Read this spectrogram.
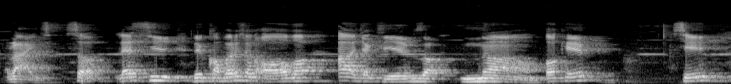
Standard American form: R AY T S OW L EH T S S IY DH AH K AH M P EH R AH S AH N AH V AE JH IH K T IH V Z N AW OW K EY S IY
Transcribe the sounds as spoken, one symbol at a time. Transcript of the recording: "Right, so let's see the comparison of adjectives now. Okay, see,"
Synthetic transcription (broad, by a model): R AY T S OW L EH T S S IY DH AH K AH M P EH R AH SH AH N AH V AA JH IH K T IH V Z N AW OW K EY S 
